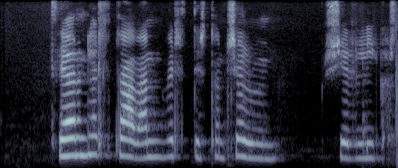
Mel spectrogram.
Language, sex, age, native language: Icelandic, female, 11, Icelandic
